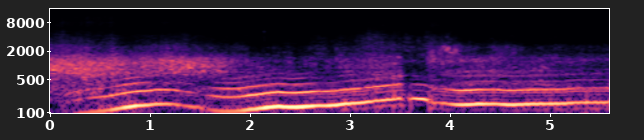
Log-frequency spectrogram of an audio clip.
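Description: SEAT León rally car accelerating away through the gears: the engine note climbs, drops at an upshift about a second and a half in, climbs again, then shifts up once more after about three and a half seconds and holds steady. Tyre noise on the tarmac can be heard at the start.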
